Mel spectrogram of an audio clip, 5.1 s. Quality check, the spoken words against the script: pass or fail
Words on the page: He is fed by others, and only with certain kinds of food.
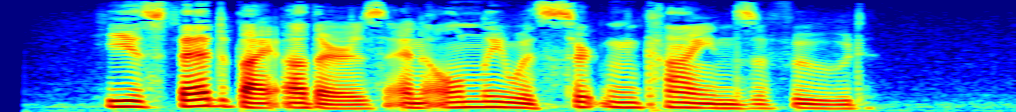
pass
